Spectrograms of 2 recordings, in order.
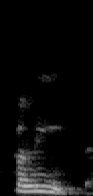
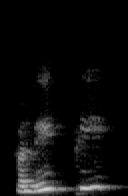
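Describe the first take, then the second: First: The final E is silent. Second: The final E is pronounced as a syllable. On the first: The speaker calls it right. "you don't pronounce the E" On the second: The speaker calls it wrong. "No. No, you don't pronounce the E"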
